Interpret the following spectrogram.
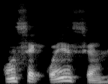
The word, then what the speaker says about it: consequência: Porque quando eu falo eh, por exemplo, eh, consequência, eu pronuncieio o U, porque unequência ainda tem o e aí, né?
